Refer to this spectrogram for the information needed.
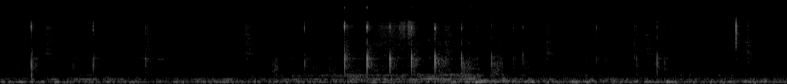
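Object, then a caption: Paperback book with glossy card cover. Long acrylic nails and fingertips tap, scratch and trace over a thin paperback children's reading book, "In the Garden," with a glossy card back cover, lying flat on carpet. Quick, irregular sharp clicks and light taps ring with a faint tone near 1.2 kHz and die away almost instantly. Bright scratchy swishes run beneath them over a steady low hum.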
